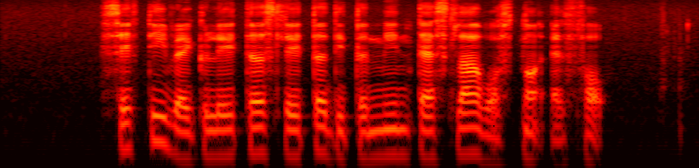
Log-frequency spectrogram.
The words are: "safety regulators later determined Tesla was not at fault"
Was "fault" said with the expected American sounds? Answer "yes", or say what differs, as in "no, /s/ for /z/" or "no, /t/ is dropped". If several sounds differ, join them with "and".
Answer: no, /l/ is dropped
